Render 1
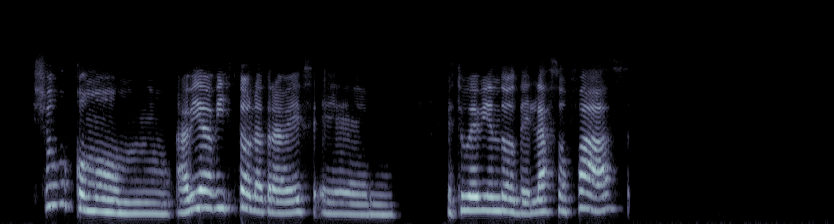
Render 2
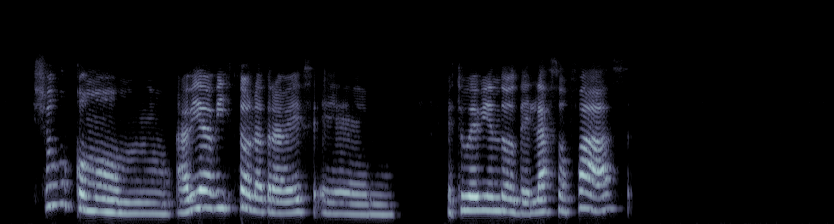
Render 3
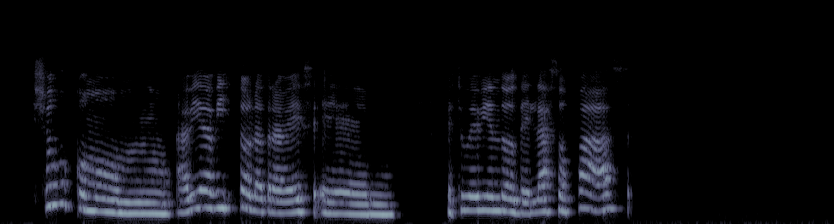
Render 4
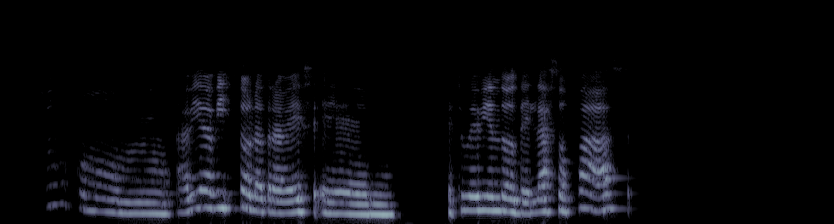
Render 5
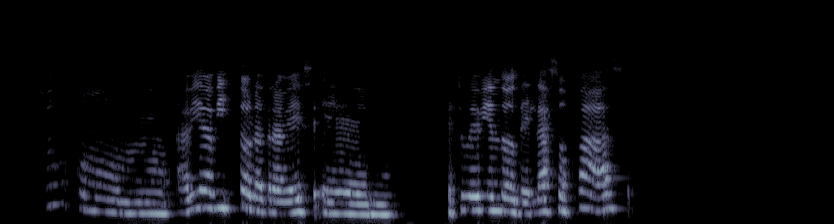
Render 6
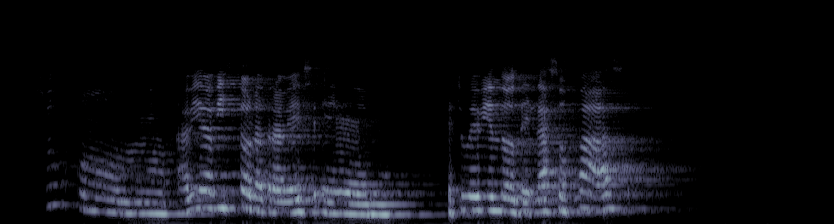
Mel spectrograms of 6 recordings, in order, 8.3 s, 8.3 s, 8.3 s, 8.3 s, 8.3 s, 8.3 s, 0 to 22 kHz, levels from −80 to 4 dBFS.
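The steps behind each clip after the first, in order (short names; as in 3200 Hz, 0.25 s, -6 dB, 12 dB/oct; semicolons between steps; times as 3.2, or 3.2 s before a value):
low shelf 210 Hz -6.5 dB; doubler 28 ms -13 dB
reverse; compressor 8:1, threshold -29 dBFS, peak gain reduction 14.5 dB; reverse; low shelf 250 Hz +10.5 dB; gain -3.5 dB
opening faded in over 2.36 s; de-hum 275 Hz, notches 4; three-band expander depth 70%
notches 50/100/150/200/250 Hz; on a send: flutter echo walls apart 7.3 m, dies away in 0.22 s; on the sum: reverb removal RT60 1.1 s; gain +3.5 dB
digital reverb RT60 1.3 s, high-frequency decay 0.9×, pre-delay 25 ms, DRR 10 dB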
